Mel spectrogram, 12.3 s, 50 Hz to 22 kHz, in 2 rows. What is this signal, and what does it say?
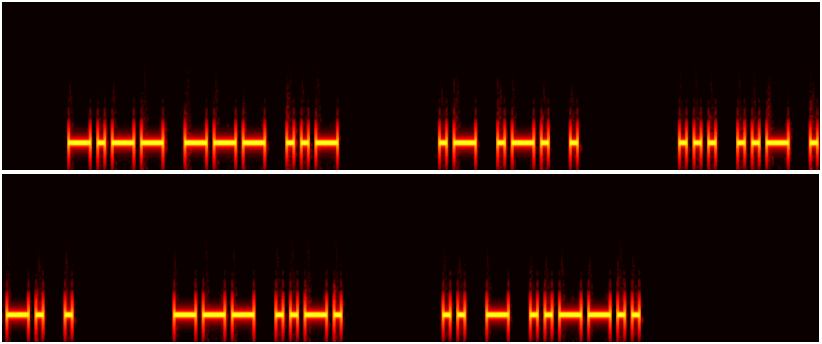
Morse code, heard as a keyed tone, about 22 wpm, 700 Hz. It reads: YOU ARE SURE OF IT?
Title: 2x Word-Spacing - Sentences from Top 300 Words - 22wpm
